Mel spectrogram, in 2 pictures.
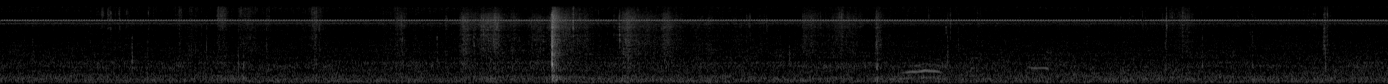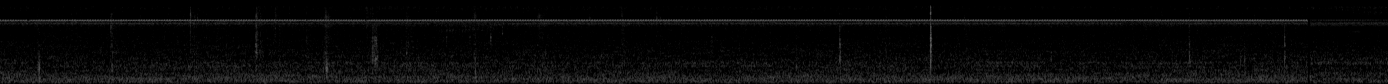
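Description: Insects droning in the forest: one steady, high-pitched tone that runs unbroken and cuts off a second before the end. A few sharp snaps come about five to six seconds in, the loudest of them about five and a half seconds in, and a single snap follows near the end.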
